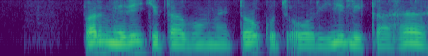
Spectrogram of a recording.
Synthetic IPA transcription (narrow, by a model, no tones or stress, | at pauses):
pɐɾmeːɾikɪt̪aːbõmẽt̪okʊt͡ʃʰɔːɾɦilɪkʰaɦɛː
